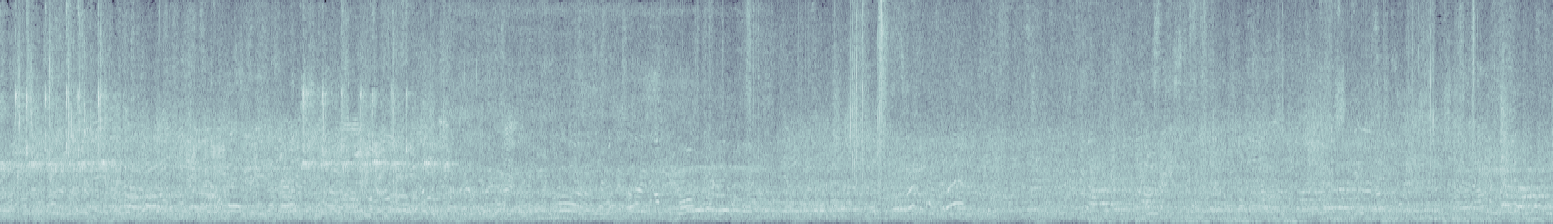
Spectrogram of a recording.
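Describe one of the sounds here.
A large crowd of men and women chants and shouts outdoors.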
